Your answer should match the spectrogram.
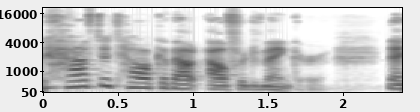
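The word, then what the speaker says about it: Wegener: to talk about alfred wenger now he's actually german so that's how you pronounce his name he lived from 1880 to 1930.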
